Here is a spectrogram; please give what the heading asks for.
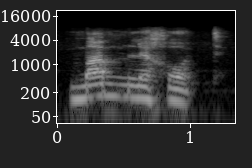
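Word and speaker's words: ממלכות: Um, and then this double shva in the middle of the word, the first one is silent, the second one is vocal. So here it's mamlechot. So mamlechot. So the first one is silent, as you see, mam, and then le chot. And of course, there's a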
